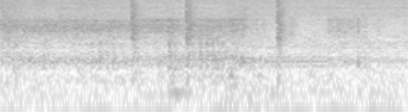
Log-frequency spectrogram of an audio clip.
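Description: Quiet room noise with a few soft clicks as a clock that had been making a weird noise is switched off.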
